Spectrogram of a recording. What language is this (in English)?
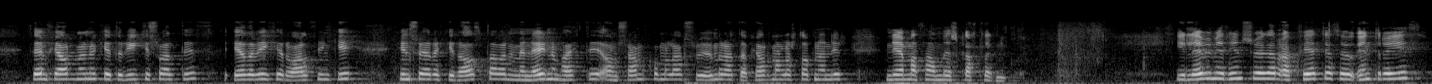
Icelandic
